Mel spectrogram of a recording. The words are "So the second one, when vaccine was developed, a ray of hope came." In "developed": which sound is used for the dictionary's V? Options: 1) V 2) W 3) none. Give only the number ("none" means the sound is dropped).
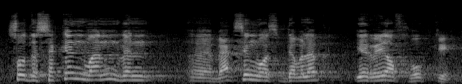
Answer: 1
